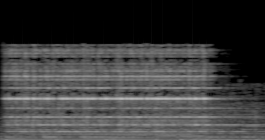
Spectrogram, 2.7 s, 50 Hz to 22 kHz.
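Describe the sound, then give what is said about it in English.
A loud school bell rings at 1:30 to mark the end of school, a continuous metallic clang for about two seconds, then cuts off and leaves a brief fading ring. No voices are heard. “School ends at 1:30, so the bell should ring in 3, 2, 1.”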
